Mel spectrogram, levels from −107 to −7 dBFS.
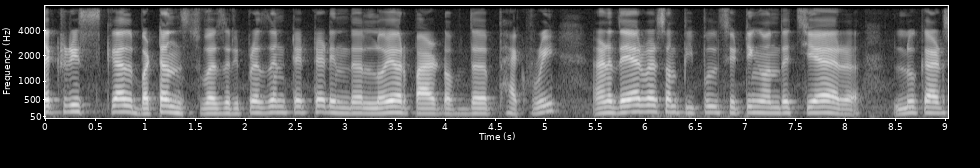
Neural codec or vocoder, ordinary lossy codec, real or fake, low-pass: none; none; real; 7.2 kHz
